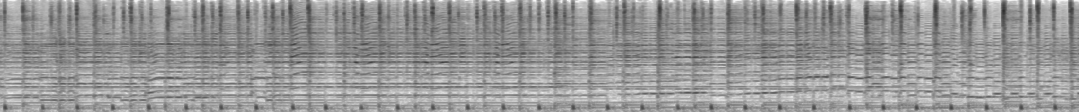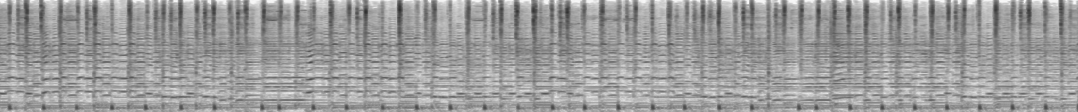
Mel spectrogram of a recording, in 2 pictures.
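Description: Live bluegrass instrumental: a fiddle plays the melody over a strummed acoustic guitar, with a cajon keeping a steady beat of about two strokes a second.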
